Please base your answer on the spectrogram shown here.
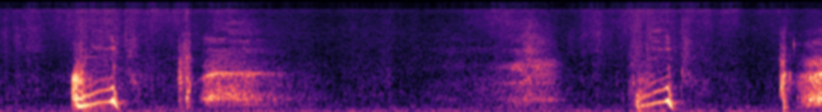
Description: Decided to try my hand at stifling chhinkni sneezes. It was a bit hard and a few slipped out.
